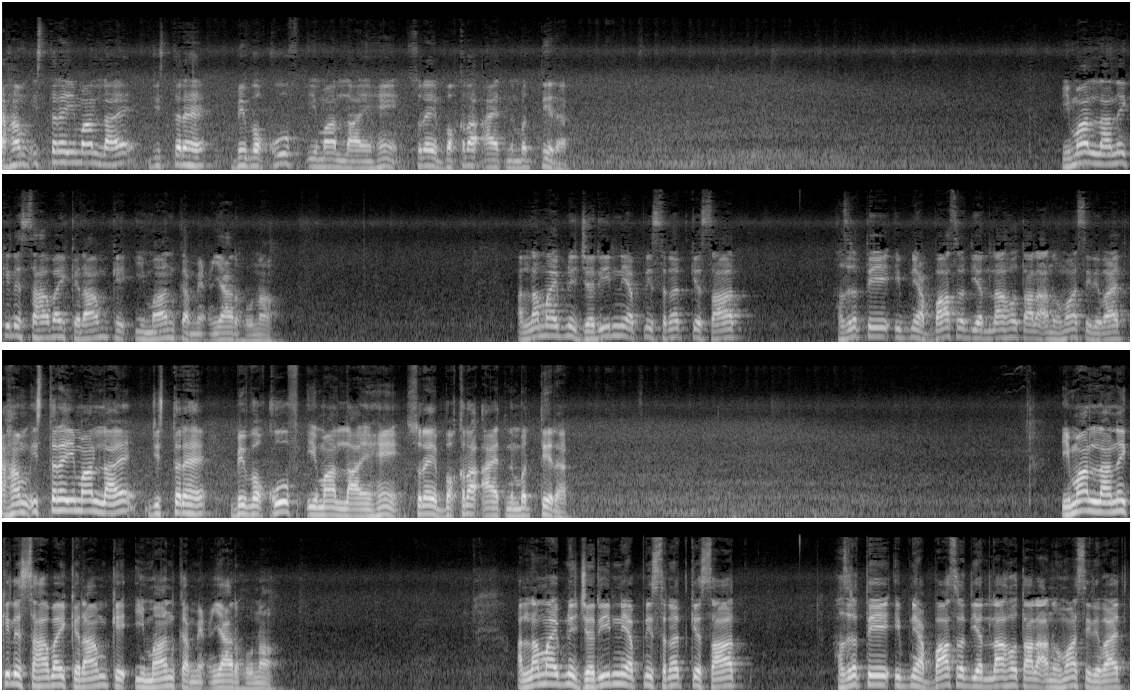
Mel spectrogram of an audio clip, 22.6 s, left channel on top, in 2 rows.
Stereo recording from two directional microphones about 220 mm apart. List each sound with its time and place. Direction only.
0.0 s a man's voice: 50° right (ahead or behind)
10.6 s a man's voice: 50° right (ahead or behind); by 13.9 s 35° right (ahead or behind)
16.3 s a man's voice: 45° right (ahead or behind)
19.6 s a man's voice: 40° right (ahead or behind)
